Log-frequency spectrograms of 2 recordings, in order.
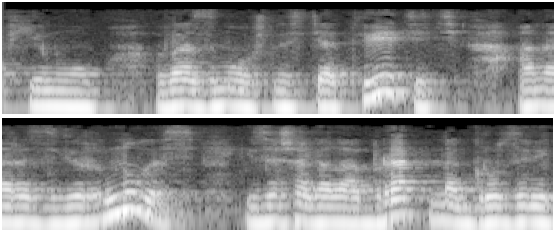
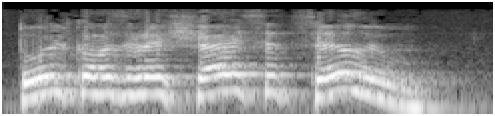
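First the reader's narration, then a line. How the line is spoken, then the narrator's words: Shouted farewell. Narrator (Russian): крикнул ему Николай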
